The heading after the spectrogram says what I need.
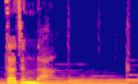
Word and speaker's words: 짜증나: 짜증나.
